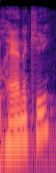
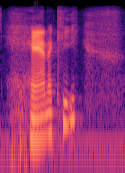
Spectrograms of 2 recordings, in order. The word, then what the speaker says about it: Haneke: Amour is a movie directed by Michael Haneke. Haneke, That's how I say his name. His name is Michael Haneke, but nobody cares.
